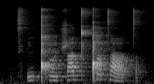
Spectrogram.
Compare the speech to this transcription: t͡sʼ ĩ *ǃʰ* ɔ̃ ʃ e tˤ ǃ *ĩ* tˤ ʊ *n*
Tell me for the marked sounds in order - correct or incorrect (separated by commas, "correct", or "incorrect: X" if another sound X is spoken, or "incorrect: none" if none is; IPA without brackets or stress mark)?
correct, correct, incorrect: tˤ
